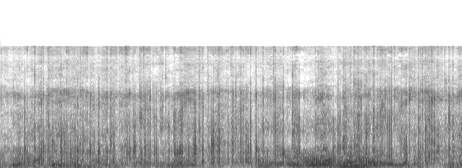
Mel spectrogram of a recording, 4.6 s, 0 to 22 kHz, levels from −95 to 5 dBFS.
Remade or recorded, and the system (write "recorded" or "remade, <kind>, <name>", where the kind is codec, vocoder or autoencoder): remade, codec, SNAC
